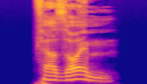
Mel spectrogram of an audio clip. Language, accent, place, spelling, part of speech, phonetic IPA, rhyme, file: German, Germany, Berlin, versäum, verb, [fɛɐ̯ˈzɔɪ̯m], -ɔɪ̯m, De-versäum.ogg
- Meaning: 1. singular imperative of versäumen 2. first-person singular present of versäumen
